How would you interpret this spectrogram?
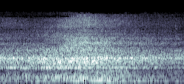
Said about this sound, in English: You could never see the interstate. Now you can see the trucks coming down the interstate. You can see them from the backyard.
